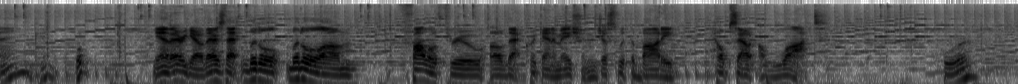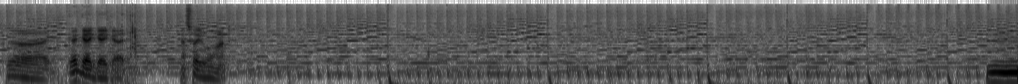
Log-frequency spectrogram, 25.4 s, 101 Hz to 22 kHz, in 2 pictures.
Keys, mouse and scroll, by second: 0.2 click, 0.5 space, 1.8 click, 2.0 space, 3.0 click, 3.2 space, 4.5 click, 4.7 space, 5.8 click, 6.1 space, 7.2 click, 7.2 space, 11.0 click, 11.2 space, 14.5 ctrl+s.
